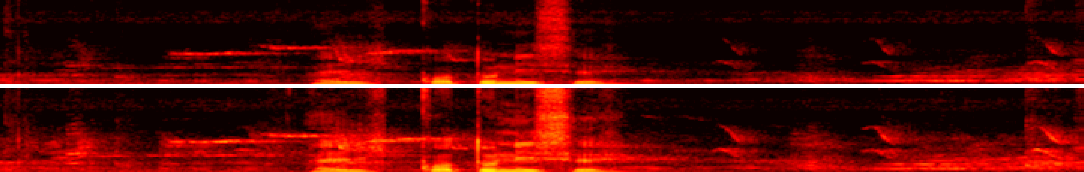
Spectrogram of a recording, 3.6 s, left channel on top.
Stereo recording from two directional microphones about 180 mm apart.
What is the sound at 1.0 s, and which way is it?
A man's voice, centre (ahead or behind).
